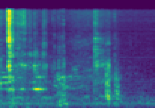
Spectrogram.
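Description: Near silence with a few faint small clicks in the first half second and a couple more past the middle.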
